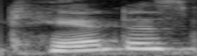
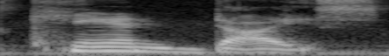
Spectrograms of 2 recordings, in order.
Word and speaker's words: Candice: Candace making these assumptions is wild. No, you're mispronouncing it. It's not Candace. It's Candice. It's Candice.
